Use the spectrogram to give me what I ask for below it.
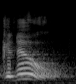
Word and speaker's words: gnu: the English language because according to the dictionary the g is silent so the word is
